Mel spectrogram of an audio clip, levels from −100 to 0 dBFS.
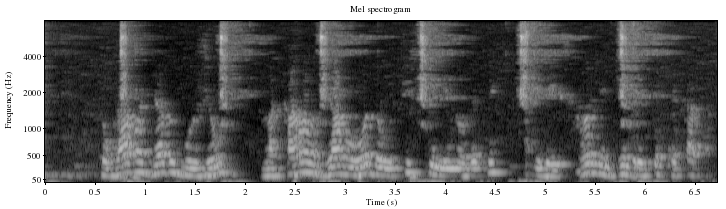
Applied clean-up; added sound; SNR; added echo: classical method log-MMSE.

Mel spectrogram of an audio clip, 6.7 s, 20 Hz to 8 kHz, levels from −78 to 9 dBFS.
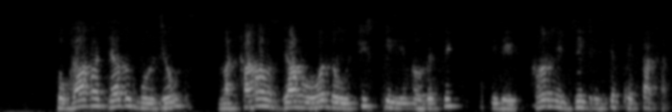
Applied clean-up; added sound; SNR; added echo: neural mask model DeepFilterNet 3.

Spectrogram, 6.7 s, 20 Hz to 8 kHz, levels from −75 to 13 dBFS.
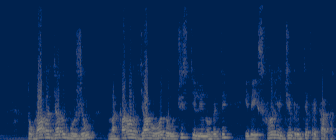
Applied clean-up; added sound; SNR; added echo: none; none; none; none.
